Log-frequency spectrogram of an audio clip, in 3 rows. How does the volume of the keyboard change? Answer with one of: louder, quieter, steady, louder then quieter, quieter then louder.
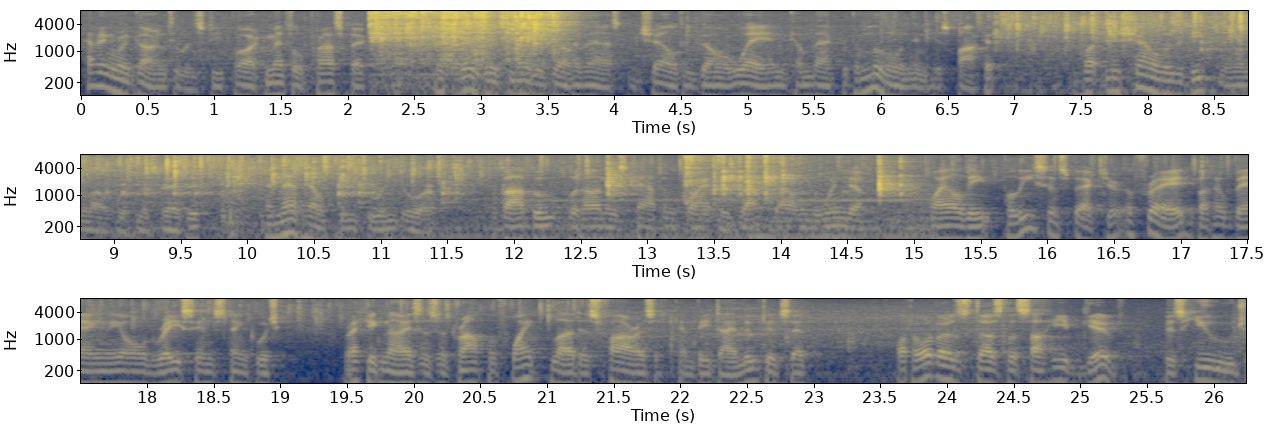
louder.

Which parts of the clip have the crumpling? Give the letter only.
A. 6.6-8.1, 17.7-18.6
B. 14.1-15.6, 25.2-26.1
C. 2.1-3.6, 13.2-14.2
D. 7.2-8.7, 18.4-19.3
C.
